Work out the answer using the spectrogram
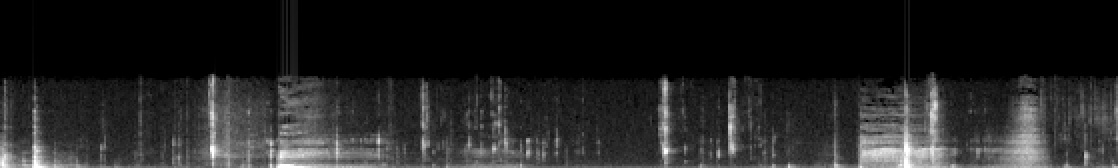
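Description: Close-miked chewing and lip-smacking of a loaded baked potato with shrimp, bacon and Alfredo sauce: a run of short wet clicks and smacks.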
